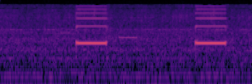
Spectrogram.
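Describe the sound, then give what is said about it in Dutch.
Two steady electronic beeps, evenly spaced and fairly loud, from medical monitoring equipment inside a moving ambulance carrying an injured man on an infusion, over a low rumbling background. “Hij hoort allemaal piepjes, heeft een infusie in zijn arm en vraagt aan de medewerkers: Ben ik dood?”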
